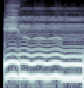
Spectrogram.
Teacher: হারকতের বামে নুনের উপরে তাসতদ আছে এই কারণে এই হামজা তাসদ নুনের সাথে তিন সেকেন্ড পরিমাণ গুন্নাহ করে ধরে রাখব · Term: ওয়াজিব গুনা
